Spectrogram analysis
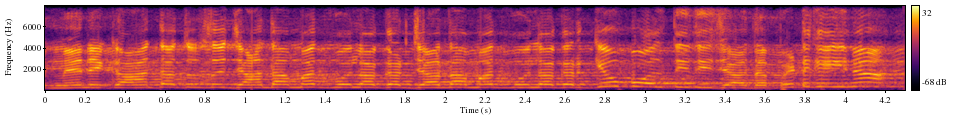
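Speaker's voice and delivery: ordinary talk, nothing marked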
